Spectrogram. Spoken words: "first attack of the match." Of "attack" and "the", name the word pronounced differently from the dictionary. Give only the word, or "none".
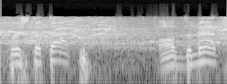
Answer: none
